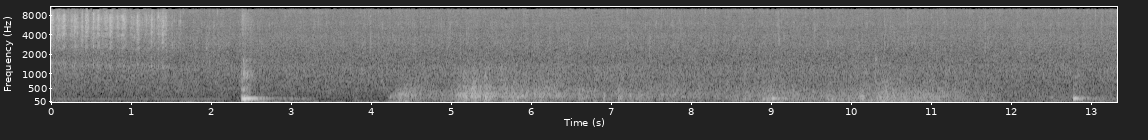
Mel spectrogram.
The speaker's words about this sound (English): What are these thuds? Me rolling dice, rerolls. Giant dice?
